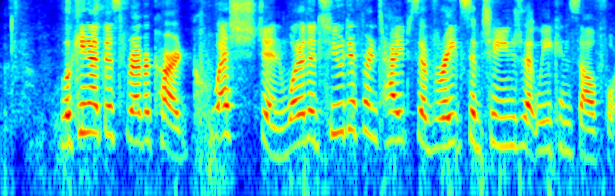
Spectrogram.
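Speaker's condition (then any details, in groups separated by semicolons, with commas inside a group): No condition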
